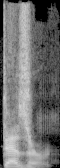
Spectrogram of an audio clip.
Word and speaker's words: desert: so this is weird it's spelled like desert with One S but it's pronounced like dessert H what is that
